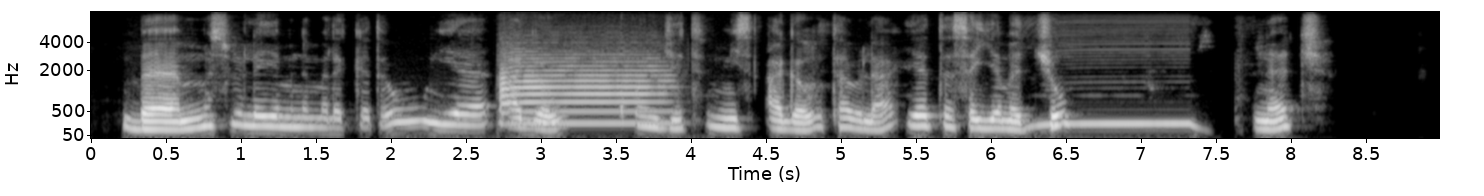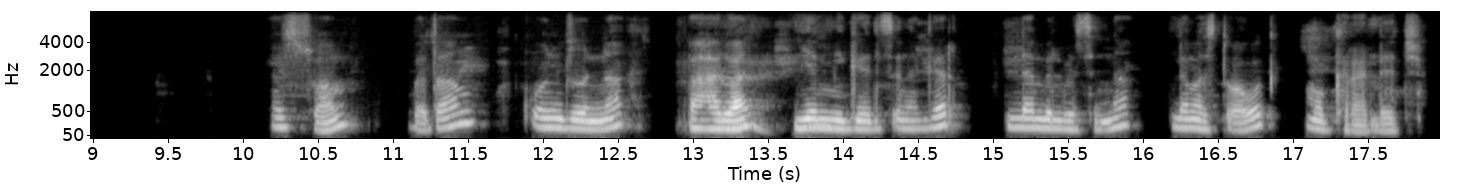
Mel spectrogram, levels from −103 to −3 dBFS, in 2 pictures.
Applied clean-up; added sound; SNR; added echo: none; Trumpet; 2 dB; none.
